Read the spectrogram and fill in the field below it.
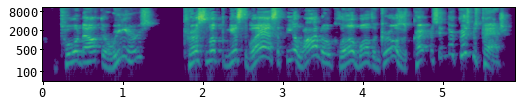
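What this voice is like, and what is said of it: Put-on Texan accent. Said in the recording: “I'm gonna put on an accent here, so I apologize to everyone from Texas, but it doesn't sound right without it.”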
